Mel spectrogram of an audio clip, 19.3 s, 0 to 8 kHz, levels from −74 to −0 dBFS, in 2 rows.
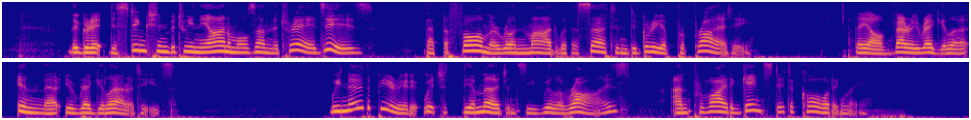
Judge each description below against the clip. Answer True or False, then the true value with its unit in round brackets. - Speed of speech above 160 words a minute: False (135 wpm)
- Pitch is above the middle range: True (205 Hz)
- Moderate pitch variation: True (4.3 semitones)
